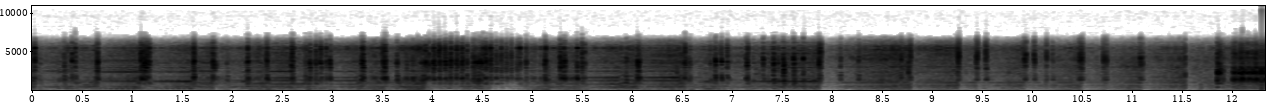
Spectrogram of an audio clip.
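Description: Small DVD-drive stepper motors of a homemade CNC laser engraver, whining in short spurts whose pitch keeps changing as they step the laser head back and forth, with rapid clicking between moves.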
